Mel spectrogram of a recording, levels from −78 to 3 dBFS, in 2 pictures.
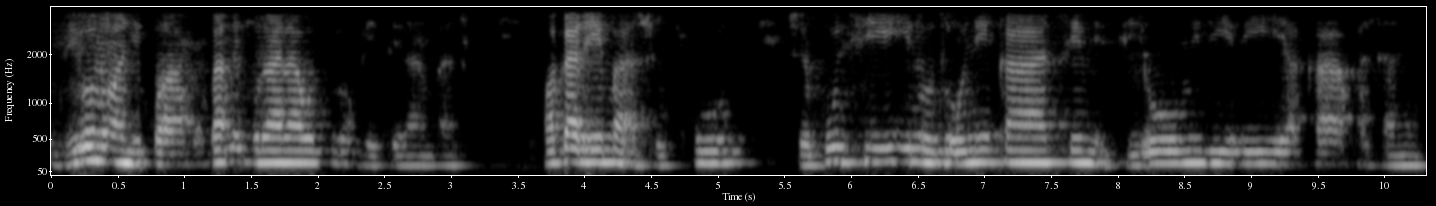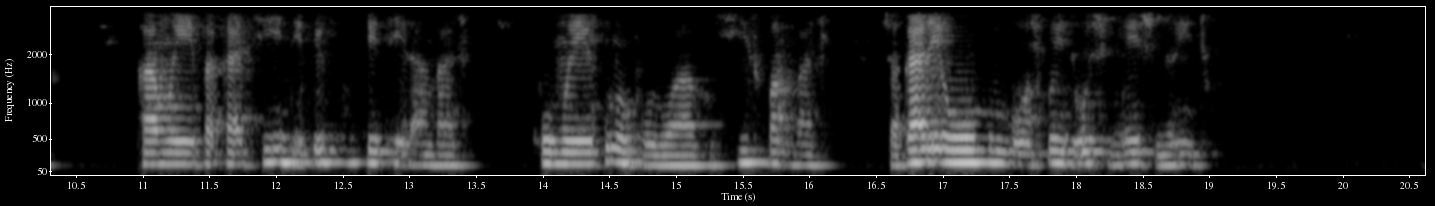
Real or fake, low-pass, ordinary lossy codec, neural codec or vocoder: fake; 3.6 kHz; AAC, 24 kbps; codec, 16 kHz, 8 kbps, FunCodec, trained on Chinese and English, 25 frames a second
